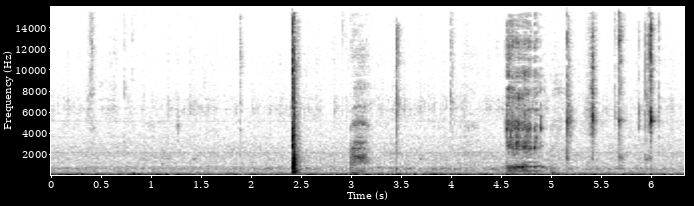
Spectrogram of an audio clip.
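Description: Mouth and spoon sounds of a man eating Vegemite off a soup spoon: a sharp click about two and a half seconds in and a short rasping noise near the end, over a steady low hum.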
